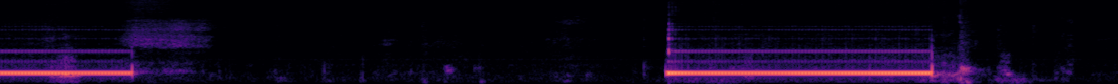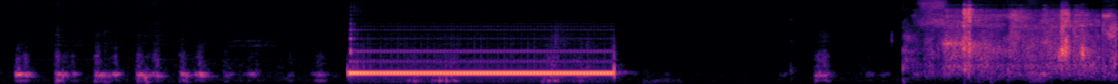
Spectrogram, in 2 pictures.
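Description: A phone ringback tone while calling someone during a live broadcast sounds in steady two-second bursts separated by silent gaps, a flat mid-pitched hum, with faint murmuring between rings and a brief hissy rustle at the end.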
